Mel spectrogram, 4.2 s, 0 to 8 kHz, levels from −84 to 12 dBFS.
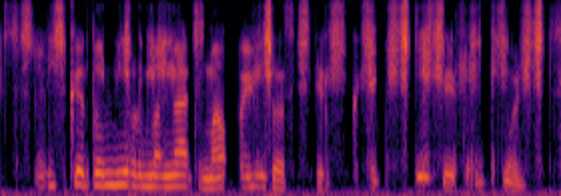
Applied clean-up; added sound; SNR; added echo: neural diffusion model UNIVERSE++.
